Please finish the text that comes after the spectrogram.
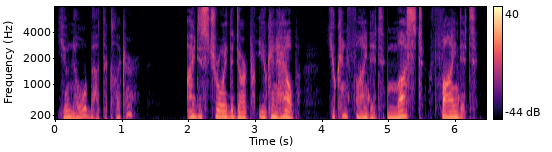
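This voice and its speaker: An actor playing a haunted, brooding writer trapped in a nightmare, in an intense, dramatic horror game delivery with a husky edge. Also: male voice, fairly high pitch, unhurried, a little mellow, no echo, clean studio sound. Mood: bewildered, desperate. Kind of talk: psychological horror game dialogue and brooding narration.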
